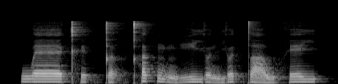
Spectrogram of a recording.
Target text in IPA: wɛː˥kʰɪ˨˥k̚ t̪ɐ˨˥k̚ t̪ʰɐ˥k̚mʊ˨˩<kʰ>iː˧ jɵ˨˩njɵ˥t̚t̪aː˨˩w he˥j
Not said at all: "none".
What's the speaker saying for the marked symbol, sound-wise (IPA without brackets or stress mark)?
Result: ŋ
